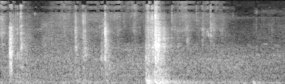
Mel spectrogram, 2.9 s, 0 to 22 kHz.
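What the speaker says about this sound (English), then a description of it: "All the doors open and close." A door on a rusty 1963 Studebaker Lark is worked open and shut, giving a few light clicks and rattles and then one louder solid thud near the middle, heard up close with no talking.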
